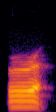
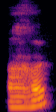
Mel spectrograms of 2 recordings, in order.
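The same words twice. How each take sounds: First: The r is smooth, with no friction or trill. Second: The r is a rasping sound at the back. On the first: "it sounds like this, r, r, and uh, that's called an alveolar approximant" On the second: "the French R, which is a velar fricative"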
